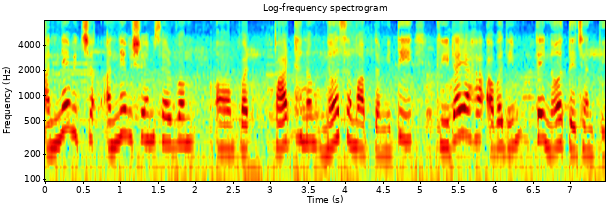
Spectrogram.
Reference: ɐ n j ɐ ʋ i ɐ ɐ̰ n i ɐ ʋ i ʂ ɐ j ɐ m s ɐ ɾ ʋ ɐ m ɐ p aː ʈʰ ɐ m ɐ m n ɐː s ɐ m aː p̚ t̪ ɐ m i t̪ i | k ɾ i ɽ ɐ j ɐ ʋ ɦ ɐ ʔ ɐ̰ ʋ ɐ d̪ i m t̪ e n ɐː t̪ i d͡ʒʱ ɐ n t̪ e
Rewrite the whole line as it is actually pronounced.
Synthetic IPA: ɐ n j ɐ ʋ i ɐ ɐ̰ n j ɐ ʋ i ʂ ɐ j ɐ m s ɐ ɾ ʋ ɐ m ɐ p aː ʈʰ ɐ n ɐ m n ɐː s ɐ m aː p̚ t̪ ɐ m i t̪ i | k ɾ i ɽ ɐ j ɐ ɦ ɐ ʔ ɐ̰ ʋ ɐ d̪ i m t̪ e n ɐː t̪ e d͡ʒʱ ɐ n t̪ i

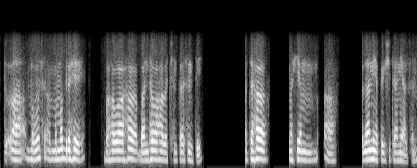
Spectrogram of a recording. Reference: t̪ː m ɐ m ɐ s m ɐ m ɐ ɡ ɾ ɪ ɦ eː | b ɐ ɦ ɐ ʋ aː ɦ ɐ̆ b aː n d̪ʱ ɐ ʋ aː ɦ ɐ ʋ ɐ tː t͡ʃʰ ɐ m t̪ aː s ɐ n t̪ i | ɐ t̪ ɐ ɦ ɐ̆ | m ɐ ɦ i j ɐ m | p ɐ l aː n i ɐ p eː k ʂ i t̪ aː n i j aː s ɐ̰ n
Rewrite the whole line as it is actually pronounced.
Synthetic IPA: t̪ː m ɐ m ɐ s m ɐ m ɐ ɡ ɾ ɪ ɦ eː | b ɐ ɦ ɐ ʋ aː ɦ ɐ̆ b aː n d̪ʱ ɐ ʋ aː ɦ ɐ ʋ ɐ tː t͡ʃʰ ɐ n t̪ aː s ɐ n t̪ i | ɐ t̪ ɐ ɦ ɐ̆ | m ɐ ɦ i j ɐ m | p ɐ l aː n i ɐ p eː k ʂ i t̪ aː n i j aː s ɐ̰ n

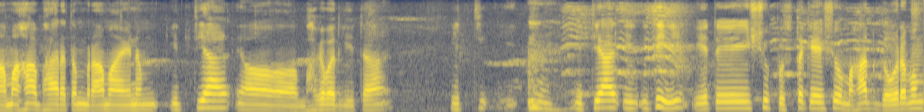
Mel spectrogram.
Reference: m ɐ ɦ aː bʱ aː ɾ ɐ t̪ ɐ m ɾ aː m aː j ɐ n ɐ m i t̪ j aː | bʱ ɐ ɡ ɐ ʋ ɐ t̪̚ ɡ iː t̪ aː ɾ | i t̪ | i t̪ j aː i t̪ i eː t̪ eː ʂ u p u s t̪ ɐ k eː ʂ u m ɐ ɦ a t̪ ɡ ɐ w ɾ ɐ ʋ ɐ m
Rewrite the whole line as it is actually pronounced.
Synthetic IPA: m ɐ ɦ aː bʱ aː ɾ ɐ t̪ ɐ m ɾ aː m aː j ɐ n ɐ m i t̪ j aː | bʱ ɐ ɡ ɐ ʋ ɐ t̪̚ ɡ iː t̪ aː | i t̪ | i t̪ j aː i t̪ i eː t̪ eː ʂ u p u s t̪ ɐ k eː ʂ u m ɐ ɦ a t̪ ɡ ɐ w ɾ ɐ ʋ ɐ m

